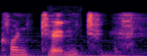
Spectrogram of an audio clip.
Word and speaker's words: content: Whereas the adjective has got another pronunciation. Content. Content. Content. The accent falls on the second syllable.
